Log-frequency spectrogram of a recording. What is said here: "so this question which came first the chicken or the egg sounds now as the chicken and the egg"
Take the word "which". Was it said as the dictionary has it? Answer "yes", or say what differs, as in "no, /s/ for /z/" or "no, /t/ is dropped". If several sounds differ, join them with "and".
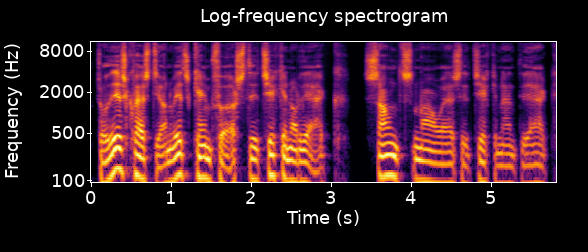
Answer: no, /s/ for /tʃ/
